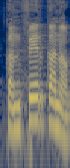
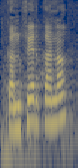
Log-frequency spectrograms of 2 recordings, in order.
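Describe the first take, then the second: No difference in how they are said.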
